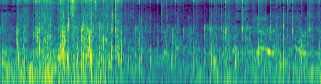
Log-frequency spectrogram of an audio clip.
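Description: Several women talking among themselves, with a burst of scratchy, clattering noise in the first second and a half.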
